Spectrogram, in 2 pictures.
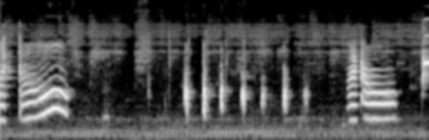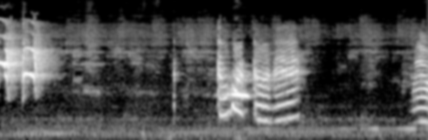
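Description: Parrots chirp and squawk close by.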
